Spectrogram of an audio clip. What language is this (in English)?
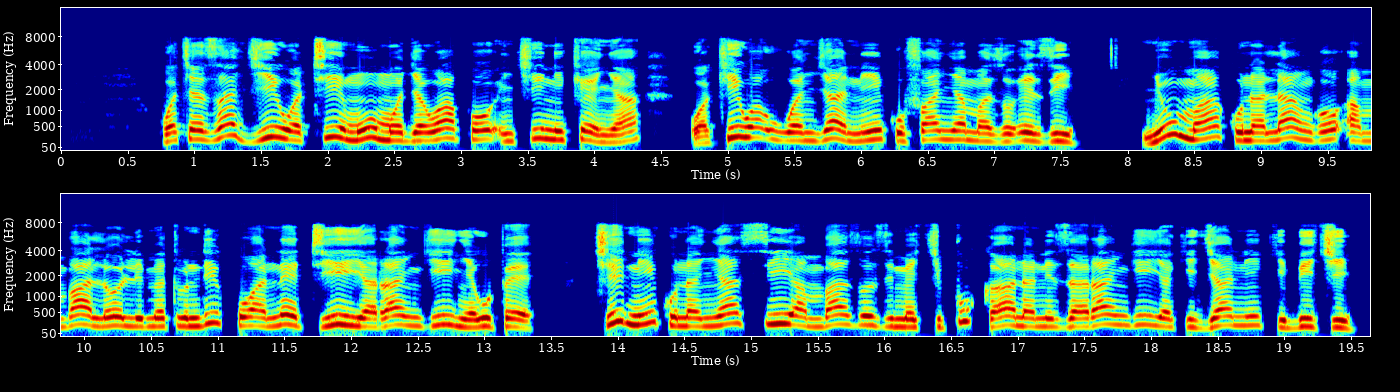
Swahili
